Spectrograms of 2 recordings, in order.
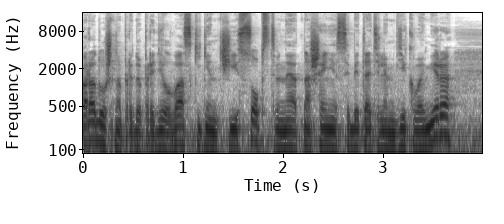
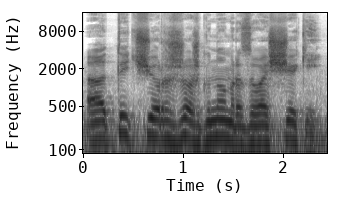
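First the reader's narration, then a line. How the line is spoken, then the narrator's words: Growling. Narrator (Russian): прорычал Мегин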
